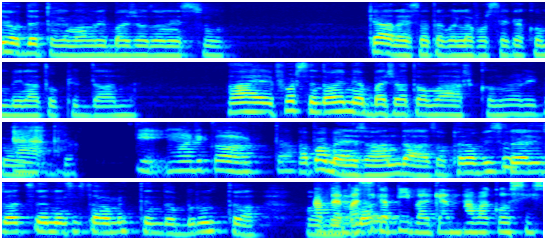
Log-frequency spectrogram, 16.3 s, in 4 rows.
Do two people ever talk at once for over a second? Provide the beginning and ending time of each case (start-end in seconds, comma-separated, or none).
none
